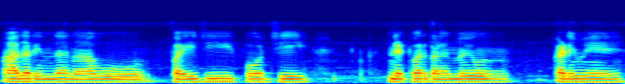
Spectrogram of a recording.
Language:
Kannada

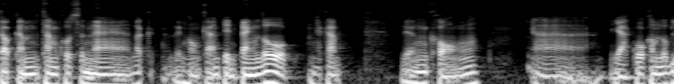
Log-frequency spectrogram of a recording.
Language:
Thai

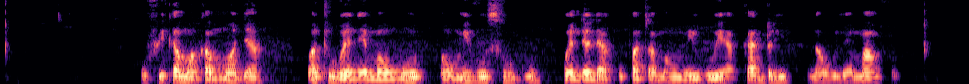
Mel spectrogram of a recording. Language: Swahili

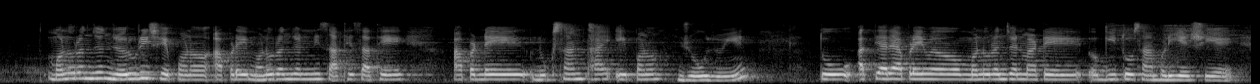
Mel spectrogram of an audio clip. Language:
Gujarati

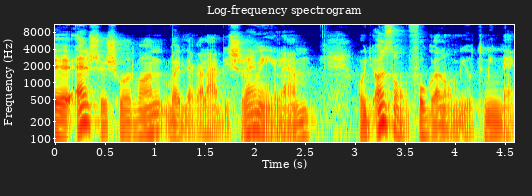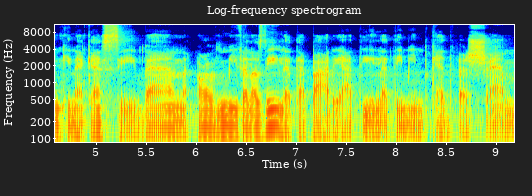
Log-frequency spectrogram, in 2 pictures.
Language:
Hungarian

